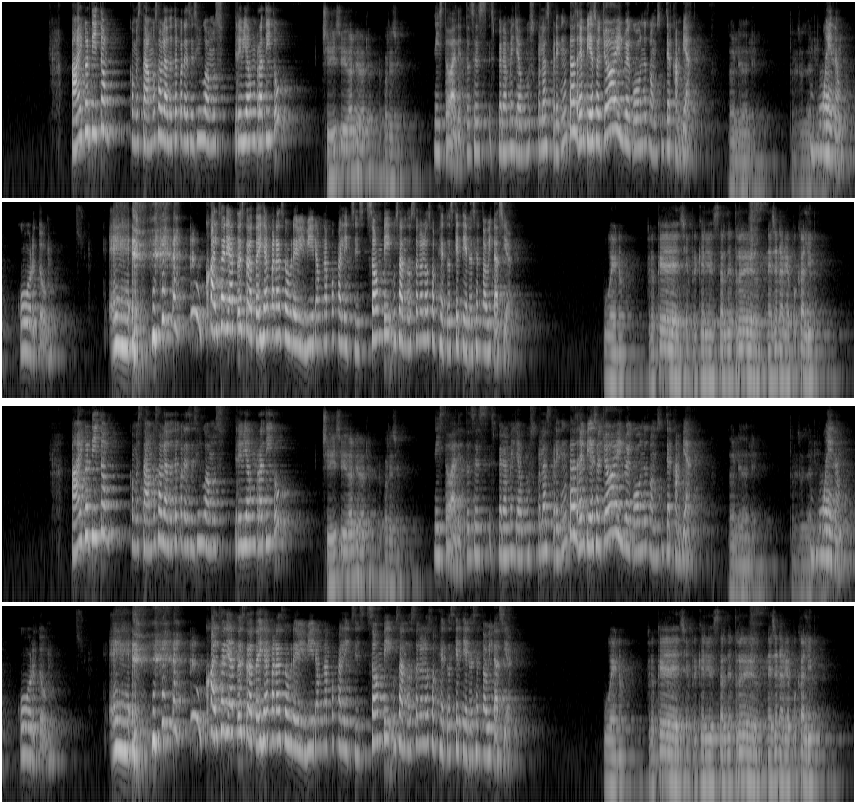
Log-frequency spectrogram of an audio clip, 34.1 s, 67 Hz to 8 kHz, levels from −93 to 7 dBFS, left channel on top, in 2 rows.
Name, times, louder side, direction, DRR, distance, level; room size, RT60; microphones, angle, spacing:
voice 1, 1.4-2.1 2.6-4.4 4.7-5.6 8.6-13.8 16.2-16.8 17.4-18.1 19.2-27.2, left 3 dB, 80° left, 6 dB, 1.7 m, -27 dB
voice 2, 6.4-8.0 14.5-15.1 15.8-16.2 29.1-29.5 30.0-33.4, left 1 dB, 15° left, 2 dB, 2.8 m, -34 dB
26.5 x 15.5 x 9.8 m, 1.1 s
head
